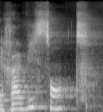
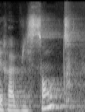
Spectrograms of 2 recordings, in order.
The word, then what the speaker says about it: ravissante: Cette ville est ravissante. Encore une fois, je prononce le T au féminin. Cette ville est ravissante.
